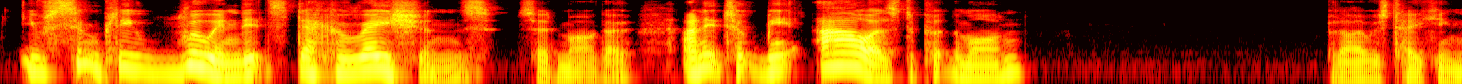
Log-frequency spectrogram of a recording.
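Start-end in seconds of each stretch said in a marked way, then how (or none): 0.1-2.5 slow, high, plaintive complaint; aggrieved young woman. 3.4-5.1 high-pitched injured complaint; aggrieved young woman.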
